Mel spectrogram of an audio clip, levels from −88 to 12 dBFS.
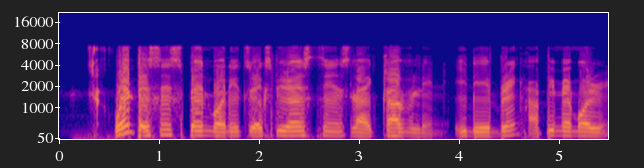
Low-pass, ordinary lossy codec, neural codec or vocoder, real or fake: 7.2 kHz; none; none; real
